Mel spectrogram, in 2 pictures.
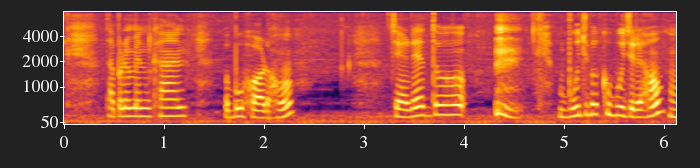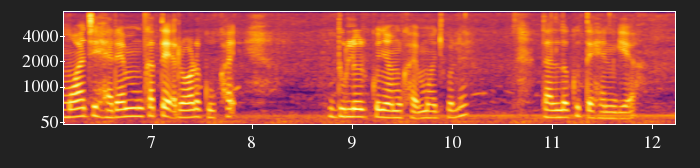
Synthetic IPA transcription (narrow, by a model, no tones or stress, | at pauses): t̪apɔɽɛmɛnkʰan | əbuhɔɽɦɔ̃ | t͡ʃɛɽɛd̪ɔ | bud͡ʒbəkubud͡ʒɾɛɦɔ̃mɔd͡ʒɦɛɾɛmkat̪ɛʔ̚ɾɔɽkukʰaʔ | d̪uləɾkuɲamkʰaj̚mɔd͡ʒbɔlɛ | t̪ald̪ɔkut̪ɛɦɛnɡɛja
